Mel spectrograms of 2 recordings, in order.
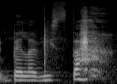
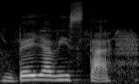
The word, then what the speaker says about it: Bellavista: that you would say Bell Vista because the double L's English speakers would pronounce it just like an L but in Spanish it's actually a different sound called Beav Vista be Vista that's how I would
